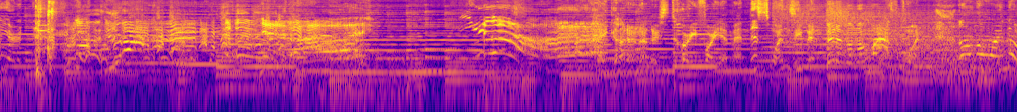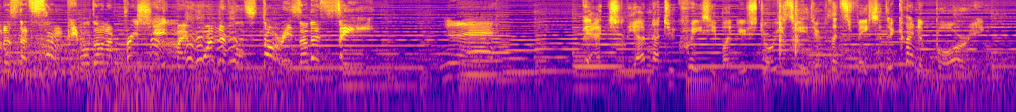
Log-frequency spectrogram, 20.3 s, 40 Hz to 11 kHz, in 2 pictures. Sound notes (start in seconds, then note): 0.4 men laugh; 2.7 witch grunts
